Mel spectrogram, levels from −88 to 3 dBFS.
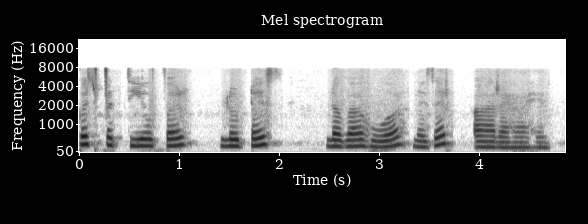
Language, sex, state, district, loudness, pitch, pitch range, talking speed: Hindi, female, Uttar Pradesh, Lalitpur, -18 LUFS, 235 Hz, 205-280 Hz, 125 wpm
